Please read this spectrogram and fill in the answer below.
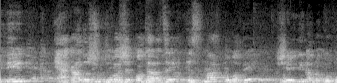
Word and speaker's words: স্মার্ত: স্মার্ত মতের অর্থ হচ্ছে যা স্মৃতিশাস্ত্র বিহিত মত। এই উচ্চারণটা অনেকে ভুল করে, দন্ত স্বয়ময় আকার তয় তয় দেব, স্মার্ত, এটাকে স্বার্থ বলে অনেক, এটা ভুল উচ্চারণ, ভুল ব্যাখ্যা।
